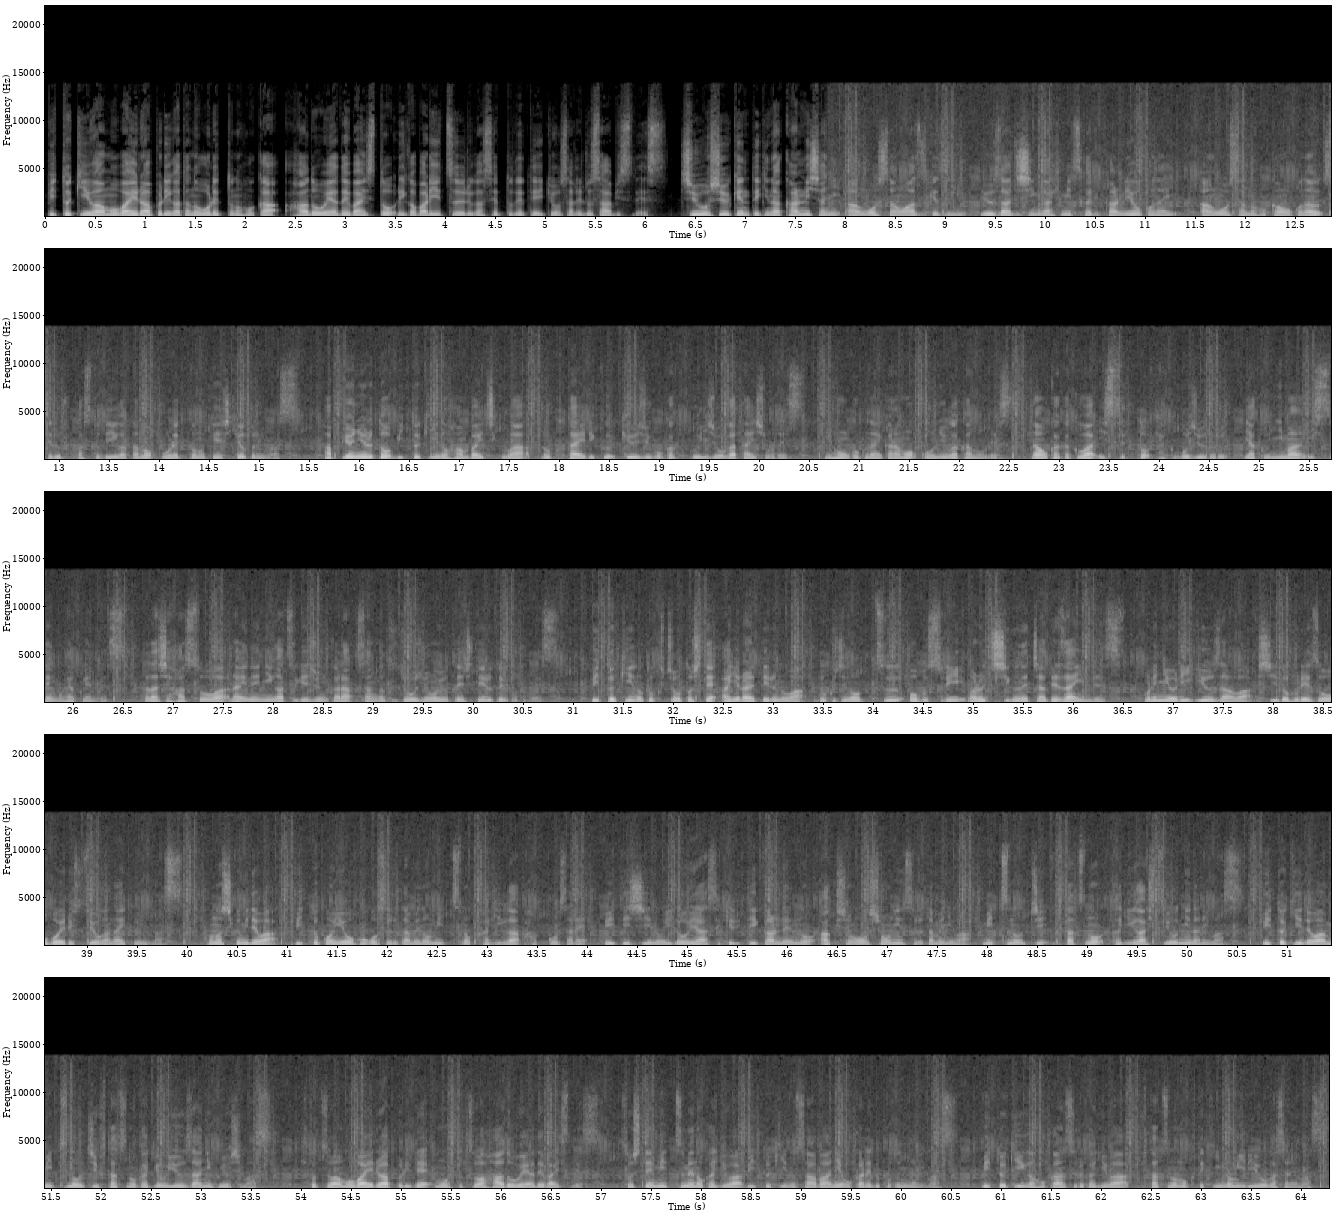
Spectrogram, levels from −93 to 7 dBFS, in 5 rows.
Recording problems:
electrical hum; noticeable; from 8 s on; 50 Hz, 10 dB below the speech

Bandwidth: 14 kHz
